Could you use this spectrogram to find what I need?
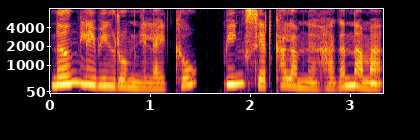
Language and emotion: Bodo, neutral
